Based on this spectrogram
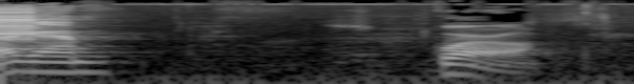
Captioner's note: buzzer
